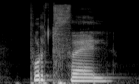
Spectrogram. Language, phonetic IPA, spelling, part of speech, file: Ukrainian, [pɔrtˈfɛlʲ], портфель, noun, Uk-портфель.ogg
- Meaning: 1. briefcase 2. portfolio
